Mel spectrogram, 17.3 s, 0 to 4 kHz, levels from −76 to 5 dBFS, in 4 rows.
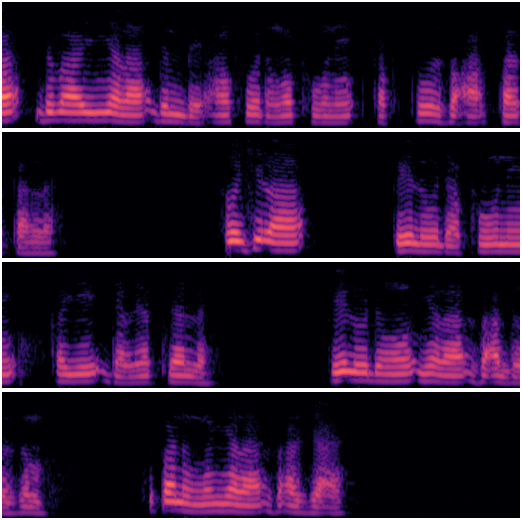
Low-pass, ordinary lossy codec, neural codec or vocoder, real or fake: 3.6 kHz; Opus, 24 kbps; none; real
